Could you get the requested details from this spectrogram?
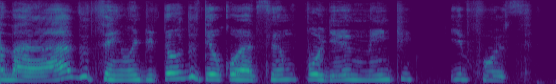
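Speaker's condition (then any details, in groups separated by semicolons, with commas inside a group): Paralysis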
